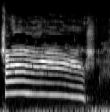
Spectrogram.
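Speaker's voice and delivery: very high, excited, hyped squeal.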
